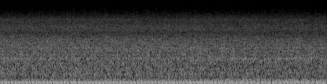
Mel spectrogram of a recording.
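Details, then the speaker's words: 2010 Dodge Ram 3.7 V6 with replacement engine, check engine light on: uneven, lumpy idle with a loping beat under a hiss, injector ticking considered normal; rough idle, cause not yet found. "Hear how rough that's running? That lope to the engine."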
